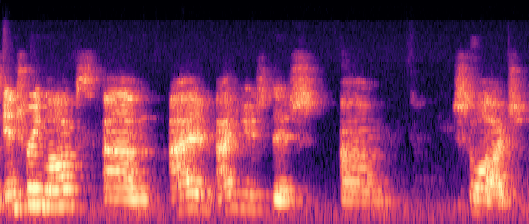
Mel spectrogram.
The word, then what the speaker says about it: Schlage: I use this Schlage. I want to say Slag because that's our mentor. So I always mess up the pronunciation.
